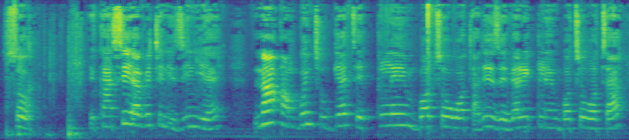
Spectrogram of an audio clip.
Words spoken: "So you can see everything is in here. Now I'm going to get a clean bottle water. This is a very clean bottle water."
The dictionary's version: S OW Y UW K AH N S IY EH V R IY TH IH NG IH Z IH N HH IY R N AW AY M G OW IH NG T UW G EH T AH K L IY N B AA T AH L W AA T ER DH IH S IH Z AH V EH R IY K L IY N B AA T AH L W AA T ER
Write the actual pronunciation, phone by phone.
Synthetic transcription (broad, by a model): S OW Y UW K AH N S IY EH V R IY T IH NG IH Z IH N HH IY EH N AW AY M G OW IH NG T UW G EH T AH K L IY N B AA T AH W AA T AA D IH S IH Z AH V EH R IY K L IY N B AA T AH W AA T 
